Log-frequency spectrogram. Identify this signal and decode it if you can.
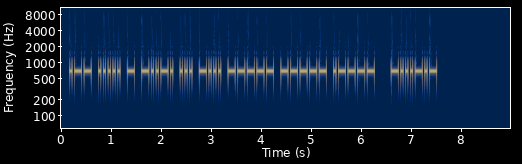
Morse code, heard as a keyed tone, about 25 wpm, 700 Hz. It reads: W5T/SB001 <BK>
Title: SOTA QSO Practice 25wpm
